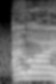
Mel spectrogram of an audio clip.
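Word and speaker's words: Jai Lai: and stuff yeah yeah i lie is spelled j a i space l a i j is silent like silent in yogging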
